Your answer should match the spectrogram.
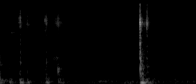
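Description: Short bursts of keystrokes on a computer keyboard as a command is typed at a terminal: a few quick taps early on, a pause, then one louder clustered burst of key clicks, close and otherwise quiet.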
